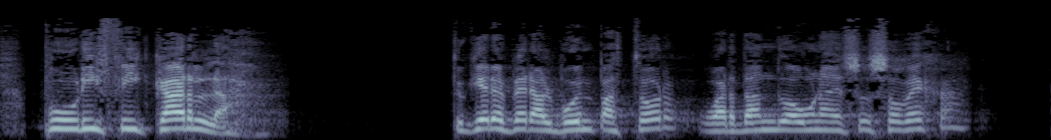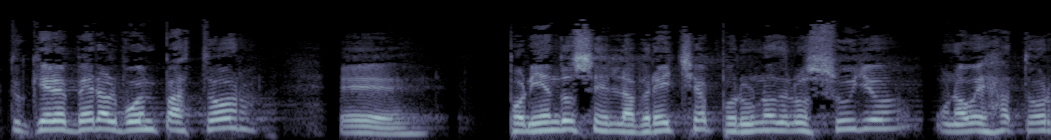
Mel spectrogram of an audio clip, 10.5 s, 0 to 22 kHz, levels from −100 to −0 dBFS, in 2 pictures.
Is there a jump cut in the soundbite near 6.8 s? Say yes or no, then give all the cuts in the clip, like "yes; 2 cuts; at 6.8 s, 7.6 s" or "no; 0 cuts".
no; 0 cuts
